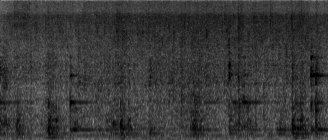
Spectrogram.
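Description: Green chillies frying in a pan for a chutney, with a steady soft sizzle, scraping stirs and a few light utensil clinks on metal, close up and with no talking.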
